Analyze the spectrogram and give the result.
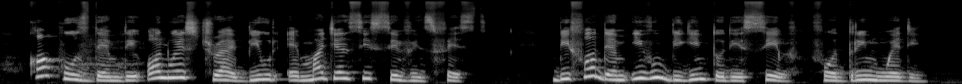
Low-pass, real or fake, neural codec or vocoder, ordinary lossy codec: none; fake; autoencoder, 48 kHz, 128 numbers a frame, DAC-VAE, trained on Japanese speech; none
